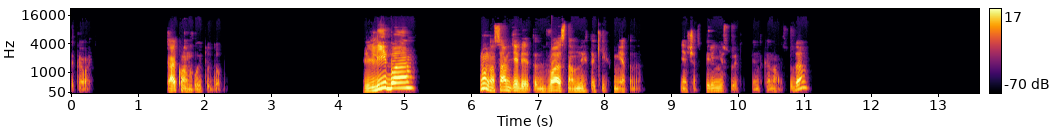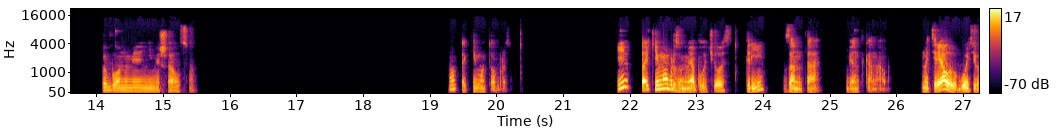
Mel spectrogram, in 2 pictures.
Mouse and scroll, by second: 3.1 click, 4.9 middle click, 7.2 click, 9.4 click, 11.9 click, 12.9 middle click, 14.1 click, 15.6 click, 16.8 click, 17.8-20.9 middle drag, 21.6 click, 22.2-23.5 middle drag, 23.9-24.8 scroll up 1, 24.8 middle click.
